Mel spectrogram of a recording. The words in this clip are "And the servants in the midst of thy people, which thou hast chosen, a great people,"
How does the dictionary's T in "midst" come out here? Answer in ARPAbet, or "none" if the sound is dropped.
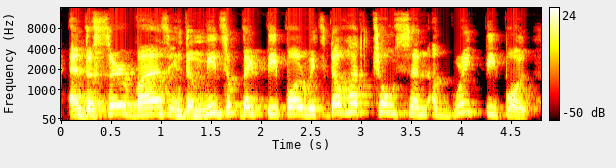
none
